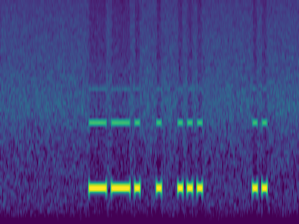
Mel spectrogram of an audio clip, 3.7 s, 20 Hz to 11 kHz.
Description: Morse code, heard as a keyed tone, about 20 wpm, 570 Hz. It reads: GES I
